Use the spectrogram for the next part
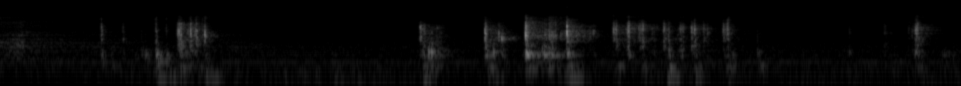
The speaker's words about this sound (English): Just typing a little email to Peter Watt.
